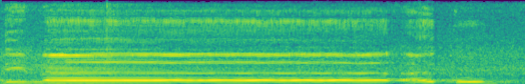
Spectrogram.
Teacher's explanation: الف مدہ کے بعد حمزہ اسی کلمے میں ہے تو یہاں پر مد متصل ہوگی، یہاں پر 3 سے 5 الف تک کھینچ کر پڑھیں گے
